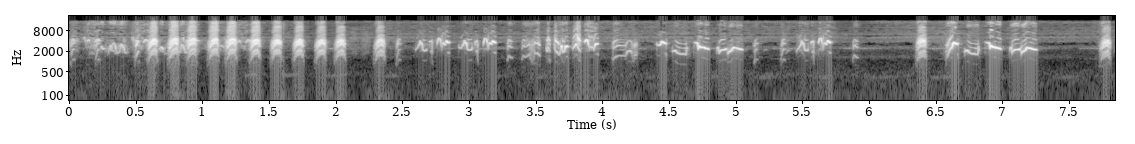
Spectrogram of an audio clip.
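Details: Sooty-headed bulbul lure call, Javan kutilang, used to attract birds: a fast run of sharp, dry chips about eight per second for two seconds, then a busy, overlapping chatter of short liquid warbled and whistled notes.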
